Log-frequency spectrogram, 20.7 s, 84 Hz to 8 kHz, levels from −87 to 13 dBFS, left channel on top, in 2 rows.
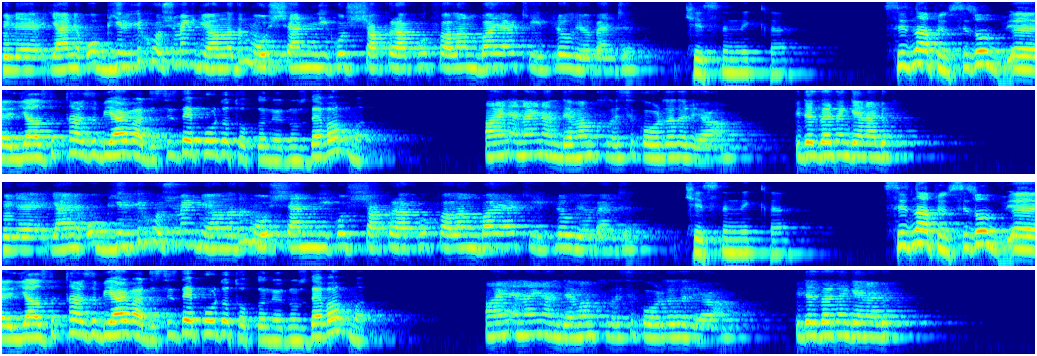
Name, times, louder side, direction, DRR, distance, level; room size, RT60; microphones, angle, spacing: voice 1, 0.0-6.4 15.2-17.6 18.3-19.3, left 2 dB, 50° left, 6 dB, 1.4 m, -29 dB
voice 2, 6.8-7.9 8.9-14.0, right 1 dB, 10° right, 9 dB, 0.6 m, -25 dB
17.0 x 11.5 x 3.6 m, 0.95 s
head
